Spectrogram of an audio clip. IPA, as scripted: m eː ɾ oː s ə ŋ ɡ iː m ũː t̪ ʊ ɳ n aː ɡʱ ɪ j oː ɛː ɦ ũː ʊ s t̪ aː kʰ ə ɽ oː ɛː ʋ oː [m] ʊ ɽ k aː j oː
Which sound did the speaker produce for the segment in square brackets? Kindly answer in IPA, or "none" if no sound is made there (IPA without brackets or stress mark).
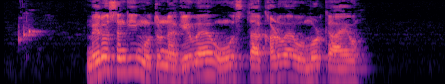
m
